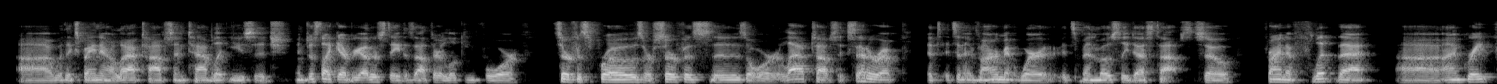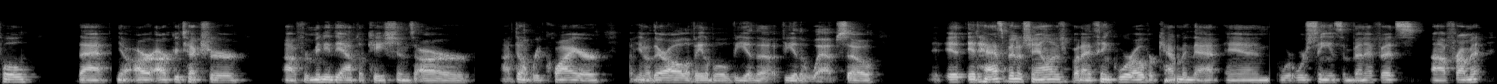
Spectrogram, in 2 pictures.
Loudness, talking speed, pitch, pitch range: -19 LUFS, 180 wpm, 100 Hz, 95-110 Hz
